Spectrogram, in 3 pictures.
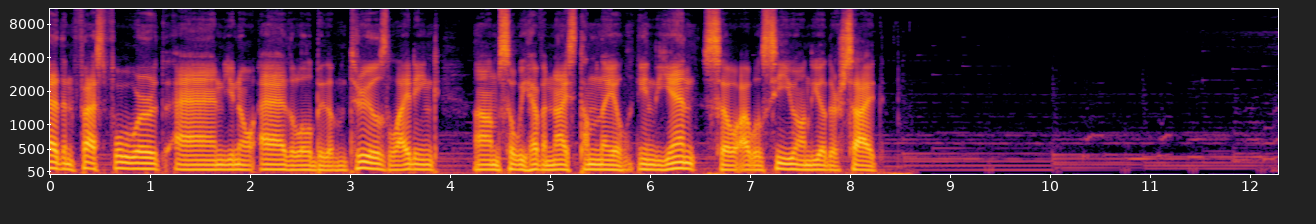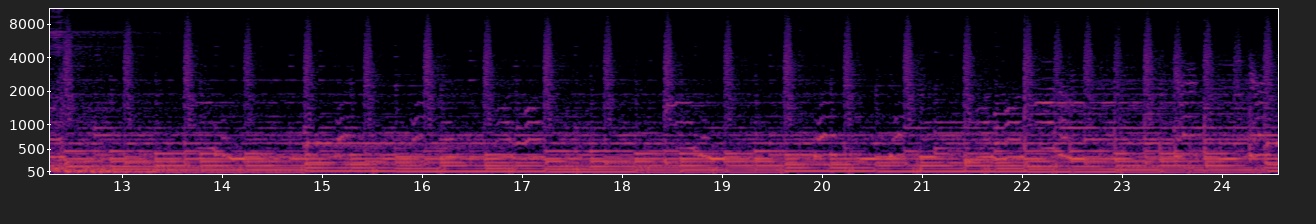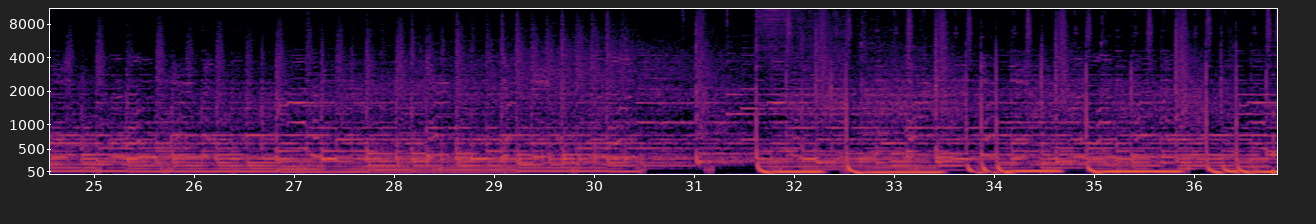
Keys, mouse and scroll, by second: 9.2 shift+s, 9.4 scroll down 3, 9.6 shift+a, 10.1 scroll down 2, 10.2 Tab, 10.3 s, 10.7 click, 11.0 Tab, 11.1 scroll up 4, 11.5 KP_0, 12.1 q, 12.7 middle click, 12.8 shift+middle drag, 13.7 q, 16.1 ctrl+b, 16.7 click, 16.9 drag, 17.2 drag, 18.4 drag, 18.6 drag, 18.9 click, 19.7 scroll down 2, 19.8 shift+a, 20.5 g, 20.5 z, 20.6 click, 21.0 z, 21.3 click, 21.7 click, 21.9 click, 22.4-23.6 typing, 23.0 click, 24.8 click, 25.0 scroll up 1, 25.2 scroll down 1, 25.4-27.0 typing, 25.8 click, 26.3 click, 27.5 click, 27.9 click, 28.2 g, 28.5 click, 28.5 z, 28.7 scroll up 4, 29.0 shift+middle click, 29.1 click, 29.7 drag, 30.0 click, 30.8 click, 31.2 click, 32.1 click, 32.3 click, 33.2 click, 33.5 click, 34.6 click, 34.9 click.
